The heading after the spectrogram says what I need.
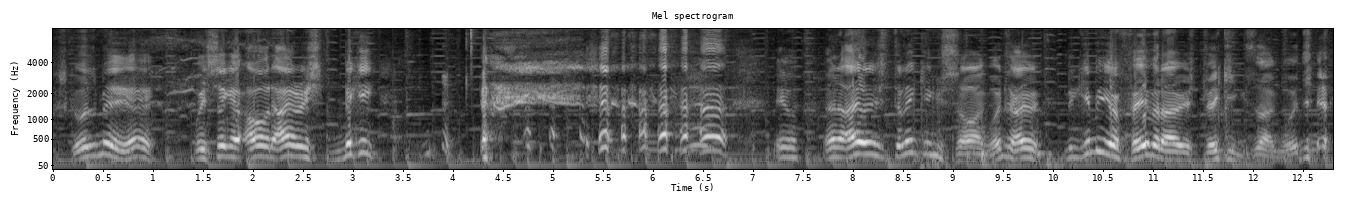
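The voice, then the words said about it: Put-on Irish accent, slipping. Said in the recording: “we do the rest of the episode in Irish? ... you fell out of accent at the end there, wee boy.”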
